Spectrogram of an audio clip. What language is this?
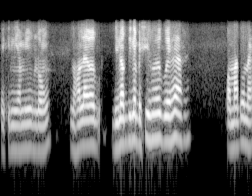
Assamese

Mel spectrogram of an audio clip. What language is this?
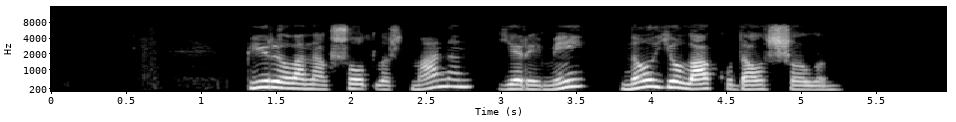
Mari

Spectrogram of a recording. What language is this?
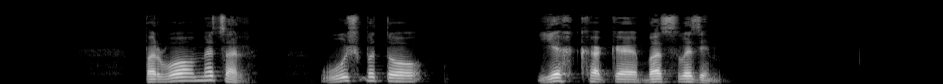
Wakhi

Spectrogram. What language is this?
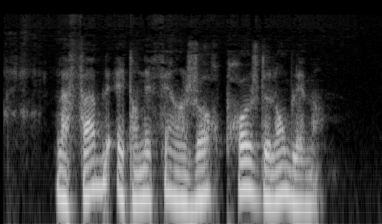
French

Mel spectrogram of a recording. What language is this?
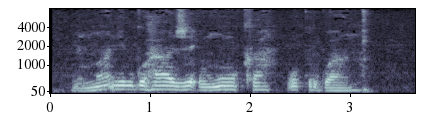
Kinyarwanda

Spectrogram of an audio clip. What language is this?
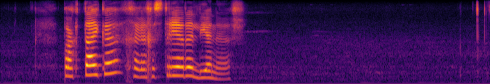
Afrikaans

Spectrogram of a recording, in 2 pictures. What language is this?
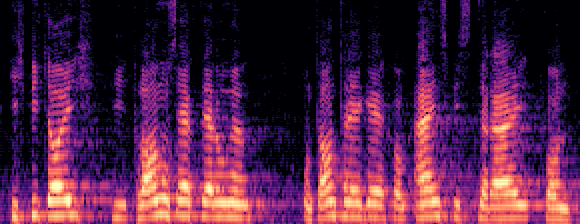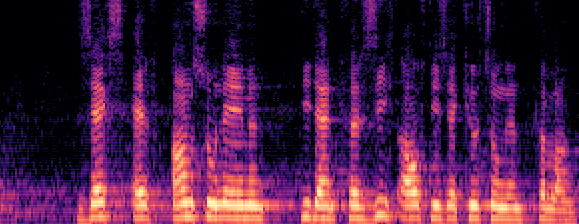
Swiss German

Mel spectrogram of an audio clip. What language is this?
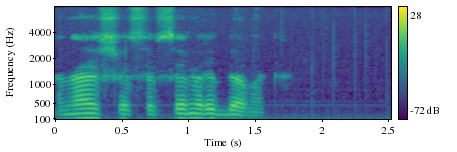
Russian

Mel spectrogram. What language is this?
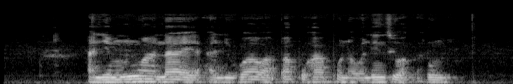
Swahili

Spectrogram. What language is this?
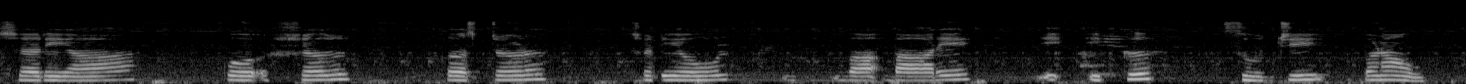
Punjabi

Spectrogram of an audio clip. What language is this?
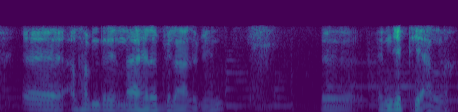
Fula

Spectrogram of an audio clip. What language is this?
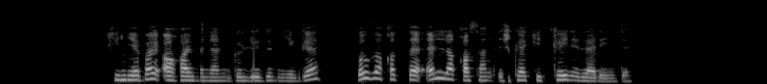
Bashkir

